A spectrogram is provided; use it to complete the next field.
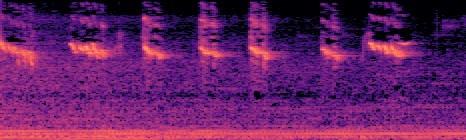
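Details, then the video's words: Javan bush lark in trotol, tembakan song: seven sharp, high, downslurred chirps repeated about every half second against a constant low hum. "Branjangan javanica lepas trotol tembakan sadis"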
